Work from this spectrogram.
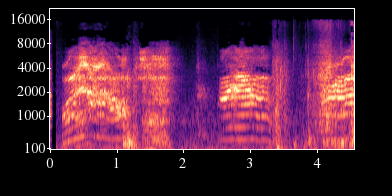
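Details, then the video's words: Domestic cat from a compilation of cats slapping humans, giving a series of harmonic meows, the first rising and falling, then a longer steady meow, with brief gaps between calls. "Cats slap humans compilation video 2023"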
